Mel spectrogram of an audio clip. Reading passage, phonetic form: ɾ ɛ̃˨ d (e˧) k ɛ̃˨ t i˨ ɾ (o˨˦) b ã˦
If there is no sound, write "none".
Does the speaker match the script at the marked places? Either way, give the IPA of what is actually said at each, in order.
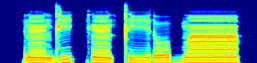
i˧, o˨˦

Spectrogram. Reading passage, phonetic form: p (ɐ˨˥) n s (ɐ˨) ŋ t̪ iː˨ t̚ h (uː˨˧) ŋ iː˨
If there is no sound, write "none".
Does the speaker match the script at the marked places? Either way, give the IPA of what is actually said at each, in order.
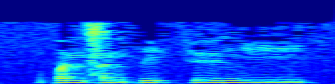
ɐ˨˧, ɐ˨, yː˨˧

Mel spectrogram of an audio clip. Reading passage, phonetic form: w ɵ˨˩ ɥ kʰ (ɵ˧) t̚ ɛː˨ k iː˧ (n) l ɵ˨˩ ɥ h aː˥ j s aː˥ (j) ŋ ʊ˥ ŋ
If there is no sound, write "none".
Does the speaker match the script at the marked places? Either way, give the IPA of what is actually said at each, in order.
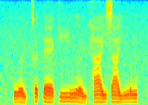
ɵ˧, ŋ, j

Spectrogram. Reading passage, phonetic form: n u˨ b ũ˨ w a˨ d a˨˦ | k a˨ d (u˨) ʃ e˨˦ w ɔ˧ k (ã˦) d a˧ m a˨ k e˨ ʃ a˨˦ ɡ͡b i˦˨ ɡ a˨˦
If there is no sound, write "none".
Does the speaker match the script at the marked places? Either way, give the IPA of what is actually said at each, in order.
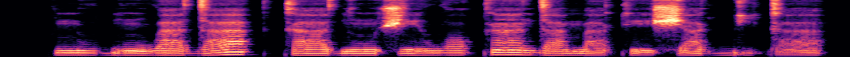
ũ˨, ã˦

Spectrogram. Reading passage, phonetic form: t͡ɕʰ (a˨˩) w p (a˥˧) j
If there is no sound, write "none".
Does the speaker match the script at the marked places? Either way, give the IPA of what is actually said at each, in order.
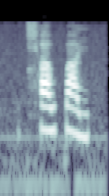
a˦, a˥˧

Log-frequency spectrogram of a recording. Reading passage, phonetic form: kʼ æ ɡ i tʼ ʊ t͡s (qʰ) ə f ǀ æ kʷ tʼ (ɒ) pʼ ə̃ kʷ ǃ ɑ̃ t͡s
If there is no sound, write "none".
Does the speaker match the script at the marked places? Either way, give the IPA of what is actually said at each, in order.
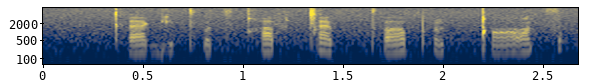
qʰ, ʌ

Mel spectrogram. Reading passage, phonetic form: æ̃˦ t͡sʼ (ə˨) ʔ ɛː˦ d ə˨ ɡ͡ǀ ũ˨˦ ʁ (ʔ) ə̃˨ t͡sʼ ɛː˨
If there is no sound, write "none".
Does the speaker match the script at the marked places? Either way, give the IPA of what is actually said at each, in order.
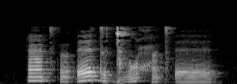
ə̃˨, ħ

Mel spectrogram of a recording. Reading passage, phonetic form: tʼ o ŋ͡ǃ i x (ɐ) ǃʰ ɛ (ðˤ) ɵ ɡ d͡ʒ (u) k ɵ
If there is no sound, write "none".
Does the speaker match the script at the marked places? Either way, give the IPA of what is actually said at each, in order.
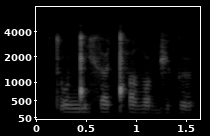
ɐ, ðˤ, ɯ

